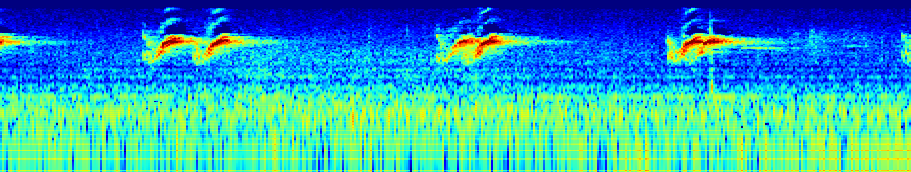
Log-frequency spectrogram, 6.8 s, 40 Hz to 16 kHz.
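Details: Eastern towhee, late morning, May 25, 2011, in Sudbury's Memorial Forest or Marlborough's Desert Natural Area, Massachusetts: paired and single rising, slurred whistled notes with drawn-out tails, given in bursts about two seconds apart against a soft, still background.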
